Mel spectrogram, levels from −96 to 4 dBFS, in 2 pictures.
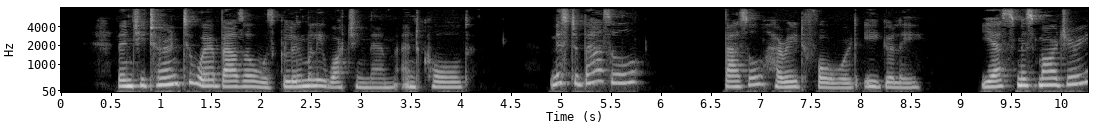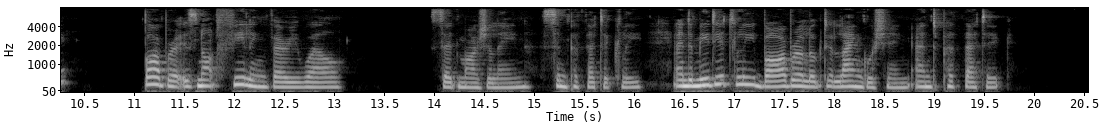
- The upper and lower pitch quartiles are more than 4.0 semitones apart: Yes, average, 4.7 semitones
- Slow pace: Yes, slow, 110 wpm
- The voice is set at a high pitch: Yes, high, 195 Hz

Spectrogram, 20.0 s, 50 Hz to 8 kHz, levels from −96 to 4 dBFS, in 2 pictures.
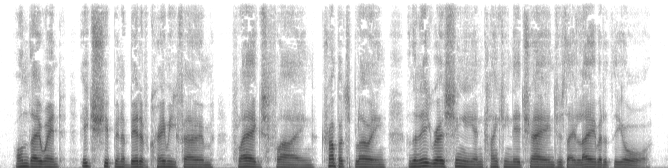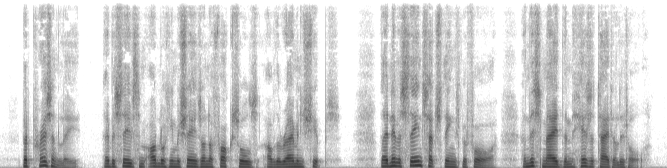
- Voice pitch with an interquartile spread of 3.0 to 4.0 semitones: Yes, average, 3.3 semitones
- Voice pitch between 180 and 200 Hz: No, low, 125 Hz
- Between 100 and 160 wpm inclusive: No, average, 175 wpm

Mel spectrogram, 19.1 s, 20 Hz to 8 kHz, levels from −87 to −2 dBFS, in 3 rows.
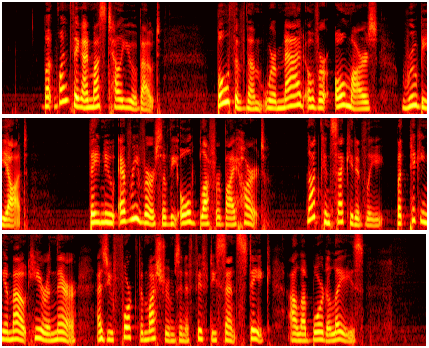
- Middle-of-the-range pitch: No, high, 205 Hz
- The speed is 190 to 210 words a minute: No, average, 145 wpm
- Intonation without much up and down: No, average, 4.2 semitones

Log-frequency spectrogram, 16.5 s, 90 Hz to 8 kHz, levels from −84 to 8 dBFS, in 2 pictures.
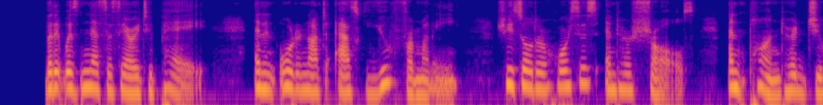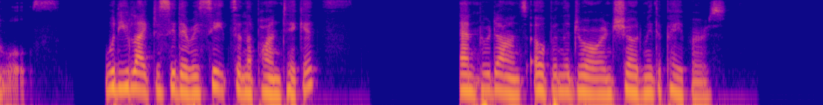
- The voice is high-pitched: No, medium, 165 Hz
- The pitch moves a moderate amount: Yes, average, 3.6 semitones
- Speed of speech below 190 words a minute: Yes, average, 170 wpm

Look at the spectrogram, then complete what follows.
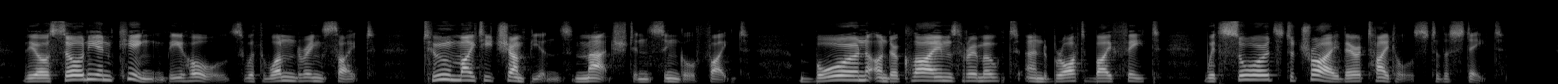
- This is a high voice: No, medium, 165 Hz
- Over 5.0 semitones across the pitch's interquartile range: Yes, wide, 5.5 semitones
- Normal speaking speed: No, slow, 120 wpm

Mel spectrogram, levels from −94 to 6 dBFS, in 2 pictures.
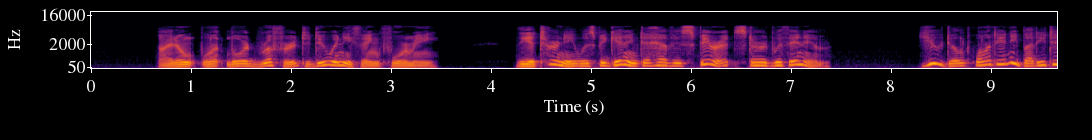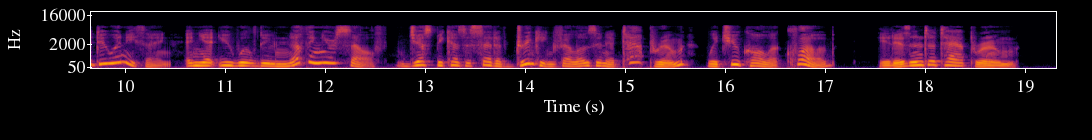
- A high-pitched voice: Yes, high, 195 Hz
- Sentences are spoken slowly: No, average, 175 wpm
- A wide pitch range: Yes, wide, 8.0 semitones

